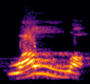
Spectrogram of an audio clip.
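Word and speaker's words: والله: wa tetap wa Allah wallah yang tebahnya bukan wa wa tetap dengan sifat aslinya tipis Jadi bagaimana bacanya berikan hakwa yang tipis dulu kemudian masuk ke dalam lam jalalah yang tebalallah wallah yang kebakullah Wal asr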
